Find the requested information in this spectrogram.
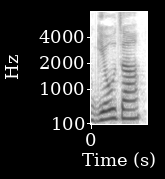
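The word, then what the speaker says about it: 餃子: 那煎饺的日文呢是念作 gyoza， gyoza 汉字是写成饺子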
